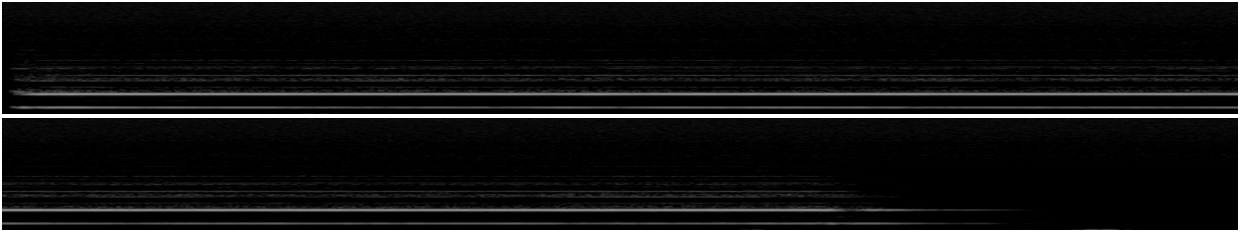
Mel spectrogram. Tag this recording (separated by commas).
Organ, Musical instrument, Keyboard (musical), Music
